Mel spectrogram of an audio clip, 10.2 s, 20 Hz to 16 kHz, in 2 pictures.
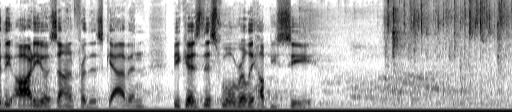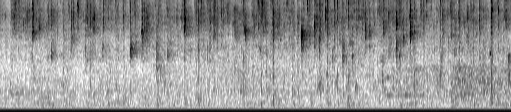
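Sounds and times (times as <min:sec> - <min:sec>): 
speech: 0:00.0 - 0:04.0
water dripping from leaking ceiling: 0:03.8 - 0:10.2.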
